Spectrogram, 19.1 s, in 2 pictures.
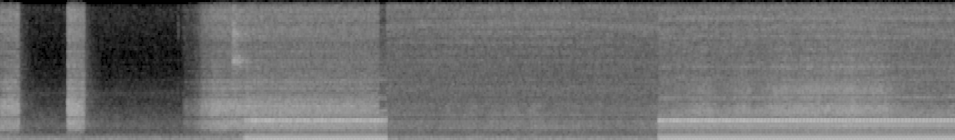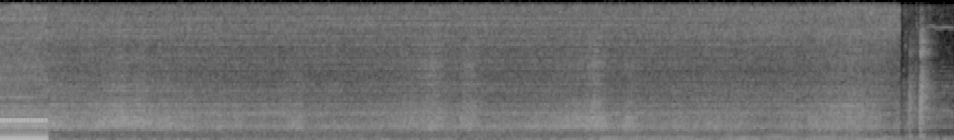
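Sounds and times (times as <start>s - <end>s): air compressor motor humming: 2.4s - 3.9s, 6.6s - 10.0s
airbrush hissing: 6.6s - 11.8s, 13.4s - 18.6s.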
